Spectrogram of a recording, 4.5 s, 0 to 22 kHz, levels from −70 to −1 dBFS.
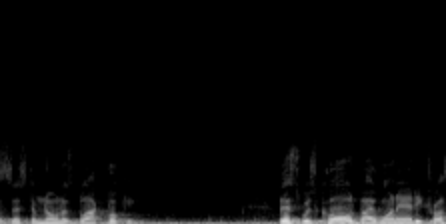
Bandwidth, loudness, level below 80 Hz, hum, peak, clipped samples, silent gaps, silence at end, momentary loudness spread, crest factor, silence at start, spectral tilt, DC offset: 7.8 kHz; -22 LUFS; -38 dBFS; none; -6 dBFS; under 0.1%; none; 0 s; 19 LU; 16 dB; 0 s; -10 dB/octave; under 0.1%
